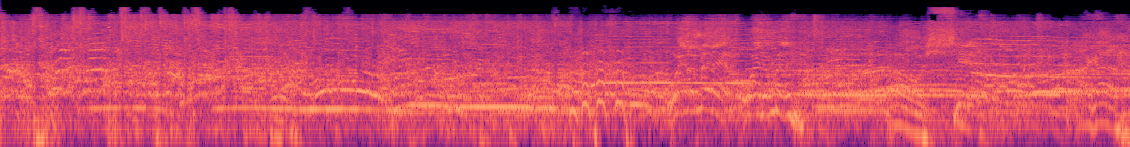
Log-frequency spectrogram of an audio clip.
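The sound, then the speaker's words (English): A loud crowd of friends and colleagues boos and jeers a comedian off stage continuously, long sustained boos rising and falling in pitch over dense chatter, yells and whoops for the whole stretch. “Friends and colleagues, by the way, that are booing him off stage.”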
